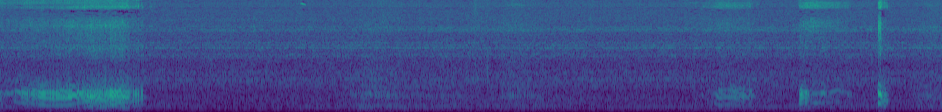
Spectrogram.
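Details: Dog snoring during sleep: short, raspy snorting snores at irregular intervals between quiet breaths, with a faint click.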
